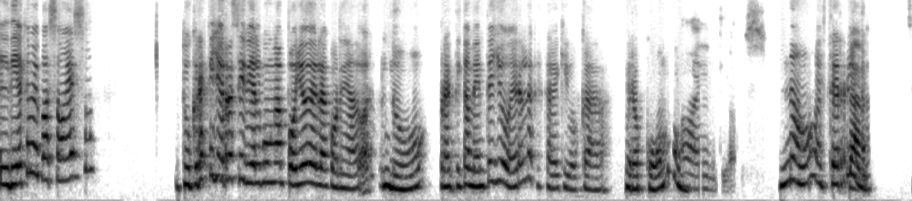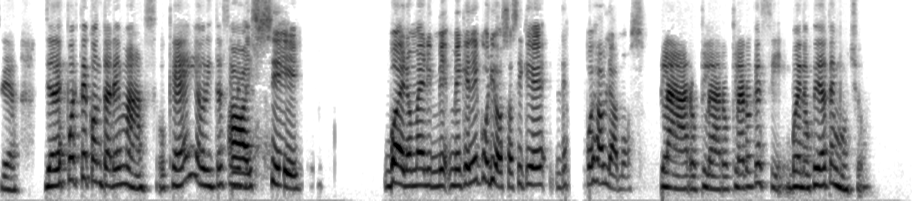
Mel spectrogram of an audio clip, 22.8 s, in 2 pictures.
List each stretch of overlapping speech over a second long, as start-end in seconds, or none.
none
